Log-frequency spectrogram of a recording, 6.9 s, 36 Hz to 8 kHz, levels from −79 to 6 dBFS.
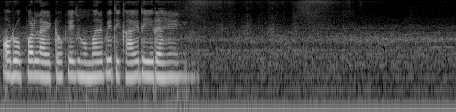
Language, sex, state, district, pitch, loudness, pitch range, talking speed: Hindi, female, Rajasthan, Jaipur, 205 Hz, -18 LUFS, 200-215 Hz, 85 wpm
